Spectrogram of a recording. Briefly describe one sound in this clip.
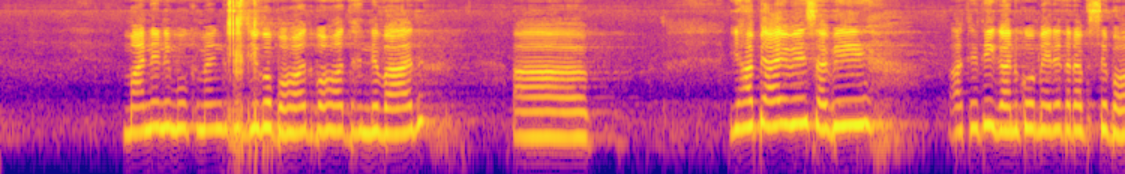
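A young woman speaks with animation into a microphone over a loudspeaker.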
